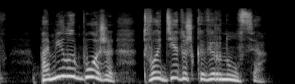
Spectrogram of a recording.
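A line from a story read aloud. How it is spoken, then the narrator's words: Alarmed cry. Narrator (Russian): Джо встревоженно вскрикнув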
